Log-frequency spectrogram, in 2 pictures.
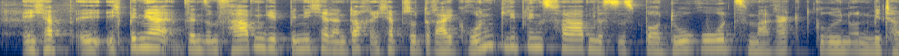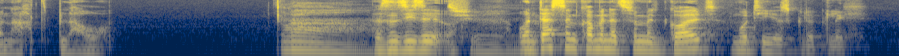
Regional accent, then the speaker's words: Southern Germany, Germany; ich ja aus dem Süden. Also allgemein der Süddeutsche an sich

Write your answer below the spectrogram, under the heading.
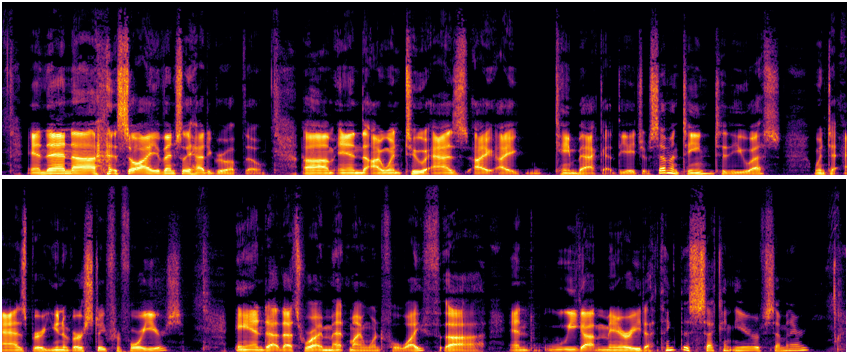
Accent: Manaus, Amazonas, Brazil; Yeah, so I grew up in Manaus, Brazil, which is on the kind of the Amazon River where it meets the Rio Negro.

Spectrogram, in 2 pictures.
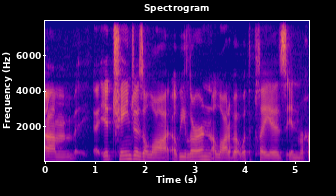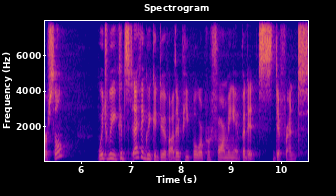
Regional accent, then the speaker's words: Thunder Bay, Ontario, Canada; I grew up in Thunder Bay

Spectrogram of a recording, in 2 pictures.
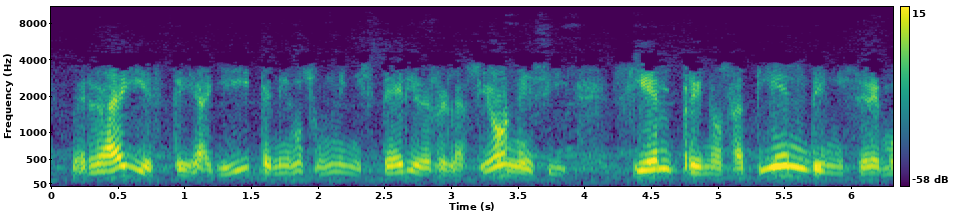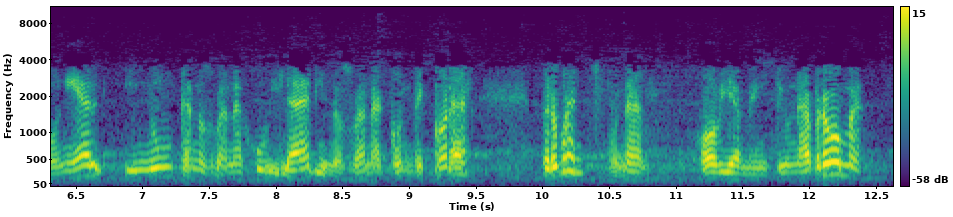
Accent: Mexico

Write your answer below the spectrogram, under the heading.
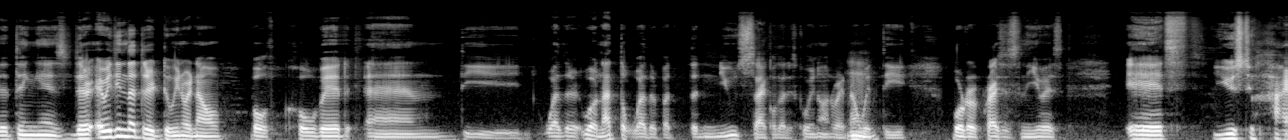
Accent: Texas, United States; I'm a Texan

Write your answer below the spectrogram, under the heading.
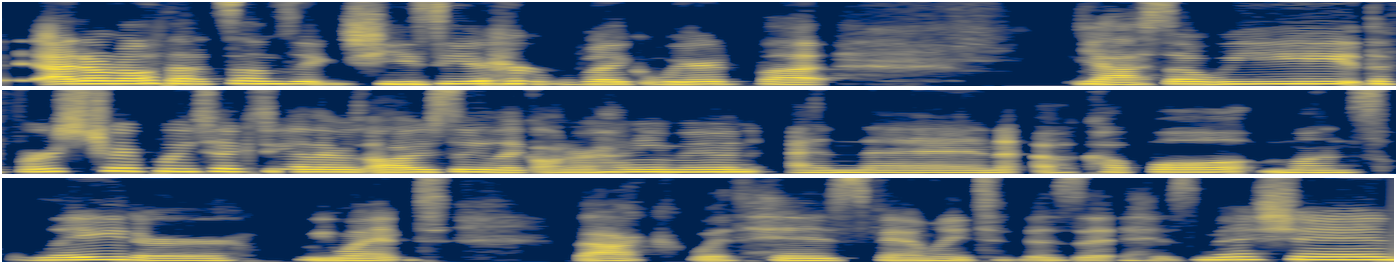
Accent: Northern Utah, United States; I'm twenty-five, and I'm from Northern Utah.

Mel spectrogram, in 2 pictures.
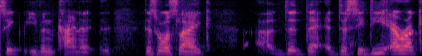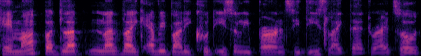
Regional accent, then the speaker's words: Bavaria, Germany; we're from Germany, so in the south of Germany

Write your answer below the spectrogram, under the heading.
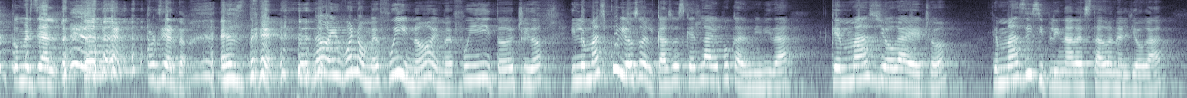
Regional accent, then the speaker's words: Mexico; moved away as an adult; also born or lived in Mérida, Yucatán / New York; yo nunca había vivido fuera de México más de tres meses

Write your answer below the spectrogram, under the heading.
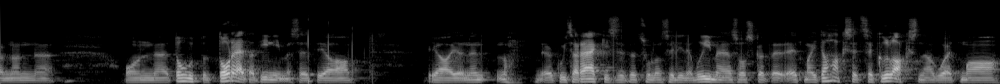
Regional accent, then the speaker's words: Estonia; see on minu kodulinn

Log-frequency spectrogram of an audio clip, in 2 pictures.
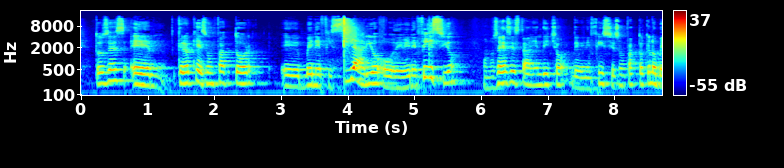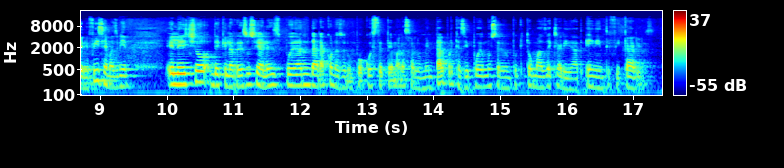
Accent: Bucaramanga, Santander, Colombia; yo soy colombiana, eh, para los que no, no saben, soy colombiana, nací en Bucaramanga, Titre fue en, en, Santander, Colombia

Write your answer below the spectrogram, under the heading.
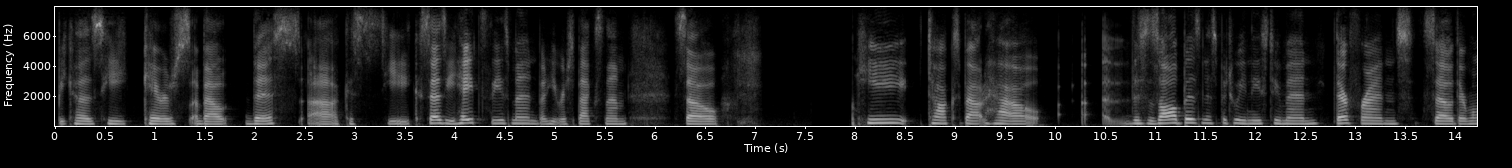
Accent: United Kingdom; me as a Brit

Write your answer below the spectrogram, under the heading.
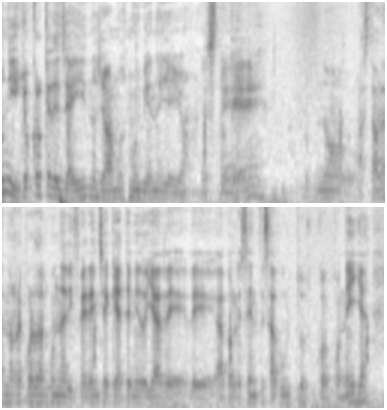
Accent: Querétaro, Mexico; moved away; 2006 y yo recuerdo que era estaba en ese Querétaro en transición a lo que es ahorita, a lo que fue antes. Mi niñez fue en una ciudad tranquila

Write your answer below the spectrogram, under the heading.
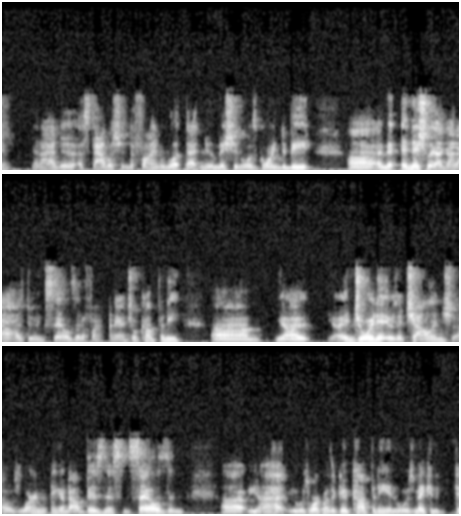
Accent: Sacramento, California, United States; I'm originally from Sacramento, California.

